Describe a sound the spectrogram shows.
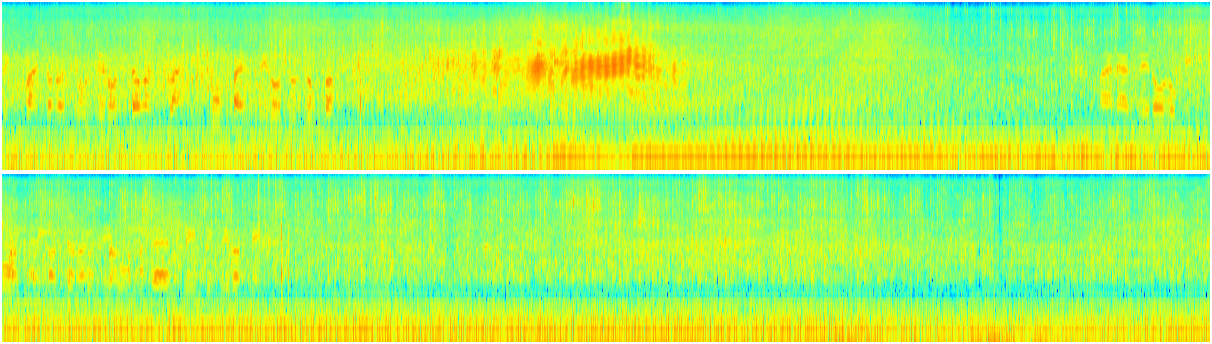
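A small propeller plane's engine drones close by, its pitch sliding as the plane turns past.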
